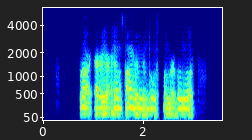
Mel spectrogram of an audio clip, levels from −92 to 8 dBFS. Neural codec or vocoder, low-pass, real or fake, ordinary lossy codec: codec, 16 kHz, 0.5 kbps, FreqCodec, smaller model; 5.4 kHz; fake; none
